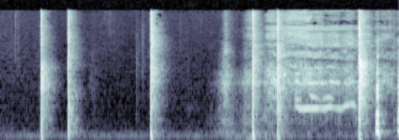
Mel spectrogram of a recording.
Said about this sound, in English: Double clap to single clap and being genuine with that.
